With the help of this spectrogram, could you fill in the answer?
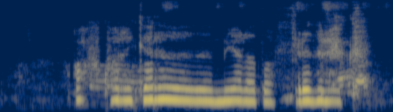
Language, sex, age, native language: Icelandic, male, 11, Icelandic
